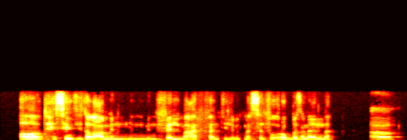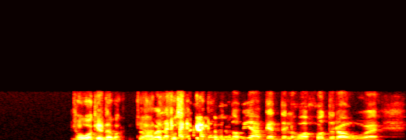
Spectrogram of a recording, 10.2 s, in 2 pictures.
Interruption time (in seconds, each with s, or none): 6.8 s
